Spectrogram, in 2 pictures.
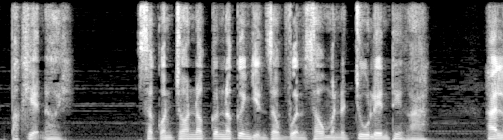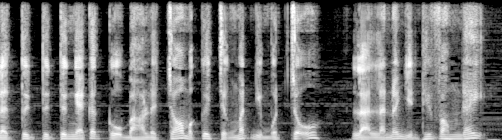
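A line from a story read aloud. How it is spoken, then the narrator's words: Trembling man. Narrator (Vietnamese): Một trong hai gã bắt đầu run rẩy, bảo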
